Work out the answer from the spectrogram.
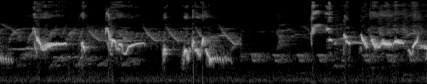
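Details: White-rumped shama, national champion, in a master song with cilalilin, canary and lovebird fill-ins, played to make lazy birds sing. Loud swooping whistles and buzzy chatter, a quiet gap mid-way, then a high warbled phrase.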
